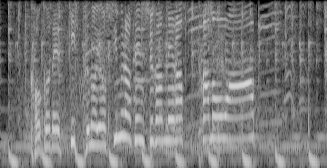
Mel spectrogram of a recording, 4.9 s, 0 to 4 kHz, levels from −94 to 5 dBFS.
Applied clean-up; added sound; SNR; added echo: none; none; none; none.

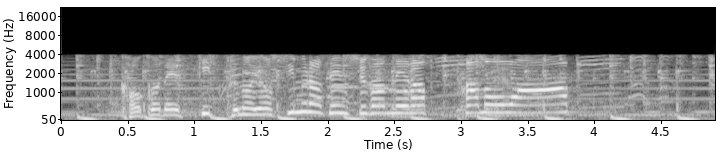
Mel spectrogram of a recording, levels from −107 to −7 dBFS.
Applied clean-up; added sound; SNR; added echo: none; Wind instrument, woodwind instrument; 19 dB; none.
